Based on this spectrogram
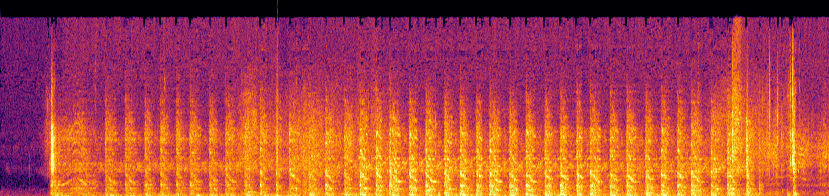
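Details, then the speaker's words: Holden VR Commodore manual: starter turns the engine over in steady even beats for several seconds but it never catches; crank, no start; BCM concluded cooked after key swaps, new BCM and key planned. "Um we kept kept trying, tried a few other things, but yeah, essentially come down to the conclusion that the BCM is cooked."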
